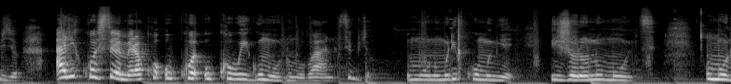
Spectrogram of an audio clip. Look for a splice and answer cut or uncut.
uncut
